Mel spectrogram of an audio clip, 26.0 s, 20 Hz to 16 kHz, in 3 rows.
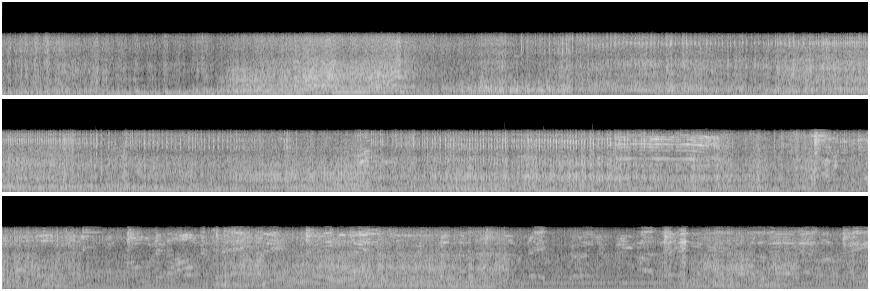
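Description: Nissan Maxima's V6 engine revving through its exhaust, the pitch climbing steeply about two to four seconds in, then running on with further changes in pitch.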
